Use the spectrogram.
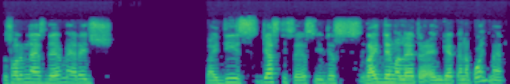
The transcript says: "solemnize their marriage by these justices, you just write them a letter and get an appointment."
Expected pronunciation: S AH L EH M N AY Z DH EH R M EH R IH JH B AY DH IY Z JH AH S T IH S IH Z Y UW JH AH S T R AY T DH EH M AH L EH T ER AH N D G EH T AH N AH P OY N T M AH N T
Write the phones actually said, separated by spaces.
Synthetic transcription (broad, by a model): S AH L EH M N AY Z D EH R M EH R IH JH B AY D IY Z JH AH S T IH S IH S Y UW JH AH S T R AY T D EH M AH L EH T ER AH N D G EH T AH N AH P OY N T M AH N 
